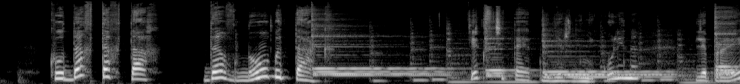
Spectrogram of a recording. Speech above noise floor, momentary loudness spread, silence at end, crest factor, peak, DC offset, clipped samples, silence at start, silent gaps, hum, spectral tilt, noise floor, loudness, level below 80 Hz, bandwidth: 40 dB; 13 LU; 0 s; 16 dB; 0 dBFS; under 0.1%; under 0.1%; 0.5 s; none; none; -6 dB/octave; -55 dBFS; -17 LUFS; -56 dBFS; over 20 kHz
